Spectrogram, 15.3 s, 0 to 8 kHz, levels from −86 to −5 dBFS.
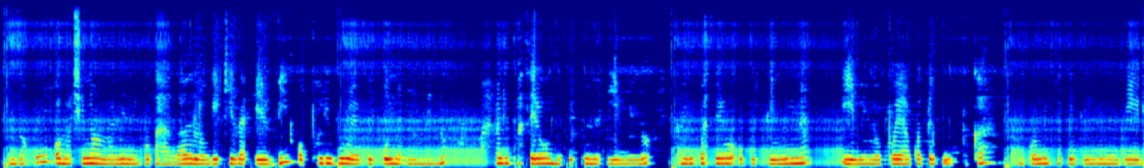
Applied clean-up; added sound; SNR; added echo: neural mask model RNNoise.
